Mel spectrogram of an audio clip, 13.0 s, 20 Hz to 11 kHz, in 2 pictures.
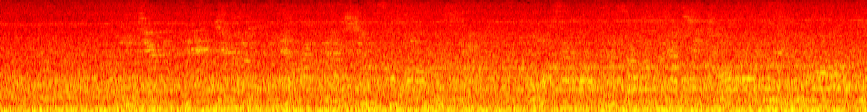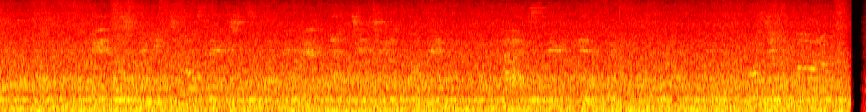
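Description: Inside an Osaka Metro 66 series subway car running into a station: steady rumble of wheels and traction motors, with a muffled onboard announcement over it.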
